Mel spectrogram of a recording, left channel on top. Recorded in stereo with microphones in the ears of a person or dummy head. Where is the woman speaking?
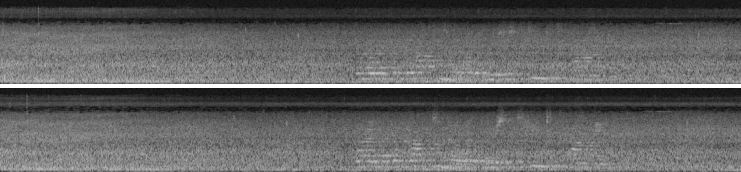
45° right (ahead or behind), 7 m; by 6.2 s 30° right (ahead or behind), 7 m.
